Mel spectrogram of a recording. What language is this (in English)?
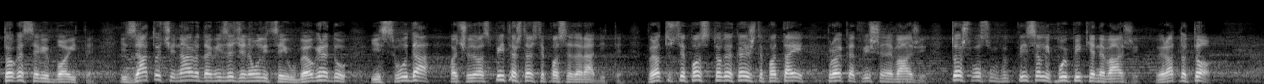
Serbian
